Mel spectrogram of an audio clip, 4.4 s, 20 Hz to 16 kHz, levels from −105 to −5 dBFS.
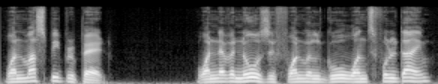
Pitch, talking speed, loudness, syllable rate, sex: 135 Hz, 190 wpm, -16 LUFS, 6.1 syllables/s, male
